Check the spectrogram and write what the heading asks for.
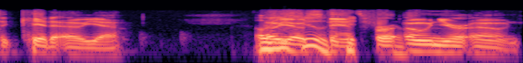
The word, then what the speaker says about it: KidOYO: it does it ever do you ever say kid oil i don't think you do do you i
